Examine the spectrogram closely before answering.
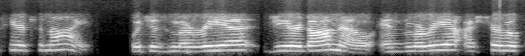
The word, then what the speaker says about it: Giordano: one of those here tonight which is maria giordano and maria i sure hope i pronounced your name correctly we did did i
